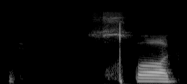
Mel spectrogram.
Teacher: सौद, इसमें भी हमारी जुबान जो है वो नीचे वाले दांतों पे लग रही है, आप देखें, लेकिन इसमें सौद को ऐसे पढ़ते हैं जैसे हमने मुंह में हवा भरी हो, ठीक है, मुंह में हवा जी भर के रोक के फिर उसको निकालते हैं, और ये मोटा हरूफ है, मोटा हर्फ है, इसको मोटा अदा करते हैं।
